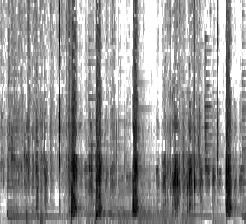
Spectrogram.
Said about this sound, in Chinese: 你刚刚听到这个声音，来自于一只黑色的拉布拉多犬，它叫子歇，正在一片废墟训练基地搜索着人类的踪迹。没错，子歇并不是一只普通的狗狗，它是中国第一只国际标准二 B 级搜救犬，也就是高级搜救犬。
